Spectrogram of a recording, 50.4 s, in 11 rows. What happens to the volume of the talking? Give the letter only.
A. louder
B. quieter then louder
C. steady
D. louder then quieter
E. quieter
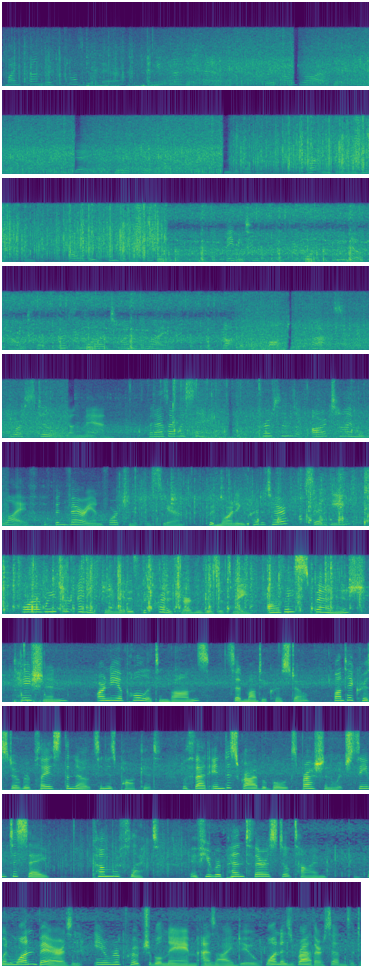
A.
